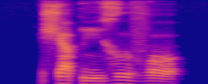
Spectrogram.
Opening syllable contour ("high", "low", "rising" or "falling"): high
